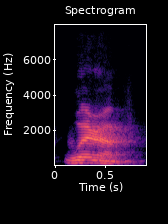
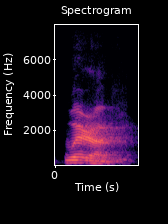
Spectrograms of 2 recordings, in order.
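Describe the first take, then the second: The two takes are said the same way.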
